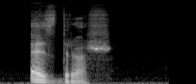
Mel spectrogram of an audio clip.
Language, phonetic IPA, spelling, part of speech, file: Polish, [ˈɛzdraʃ], Ezdrasz, proper noun, Pl-Ezdrasz.ogg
